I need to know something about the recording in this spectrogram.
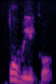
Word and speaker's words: público: que ustedes puedan verificarlo si yo digo público con la fuerza vocal al inicio en la primera sílaba ustedes van a verificar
